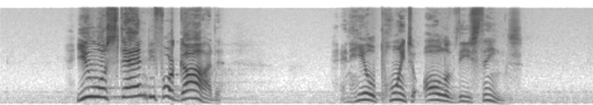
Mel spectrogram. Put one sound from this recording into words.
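A man speaks with animation through a headset microphone in a large echoing hall.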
